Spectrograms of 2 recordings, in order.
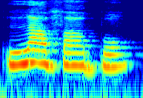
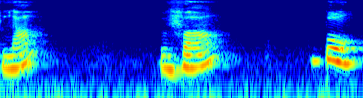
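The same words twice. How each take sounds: First: Said in the usual way. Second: "là, va, bon" as three isolated syllables; split into syllables. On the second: Shown as a demonstration. Teacher sounding out lavabo for pupils, syllable by syllable. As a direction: pause after each of "là, va, bon". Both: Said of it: "Quelle est la syllabe".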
